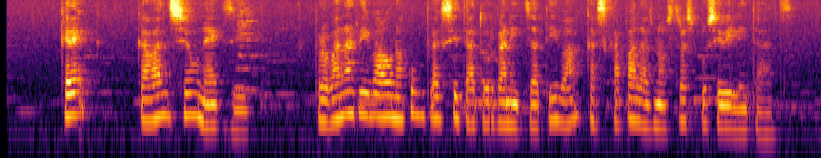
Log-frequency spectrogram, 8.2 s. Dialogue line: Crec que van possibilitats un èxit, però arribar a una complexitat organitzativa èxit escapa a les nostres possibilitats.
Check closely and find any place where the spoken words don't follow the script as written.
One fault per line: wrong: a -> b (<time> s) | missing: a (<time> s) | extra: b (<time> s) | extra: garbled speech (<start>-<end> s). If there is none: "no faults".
wrong: possibilitats -> ser (1.8 s)
extra: van (3.3 s)
wrong: èxit -> que (5.9 s)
